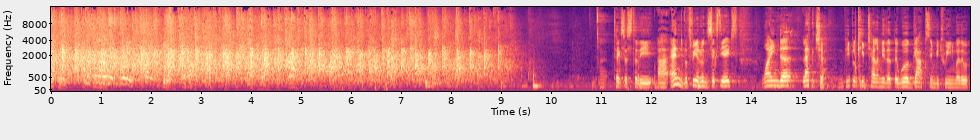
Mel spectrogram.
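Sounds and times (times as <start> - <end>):
audience applause: 0.0 - 9.4
speech: 11.3 - 18.3.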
